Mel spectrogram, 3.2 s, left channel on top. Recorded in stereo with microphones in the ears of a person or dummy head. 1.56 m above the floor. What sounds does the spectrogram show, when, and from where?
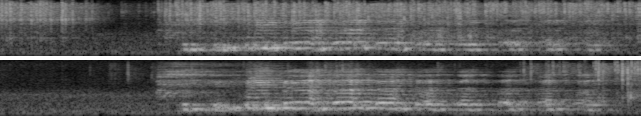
0.8 s laughter: 45° right (ahead or behind), 7.5 m; by 3.1 s 40° right (ahead or behind), 6.5 m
